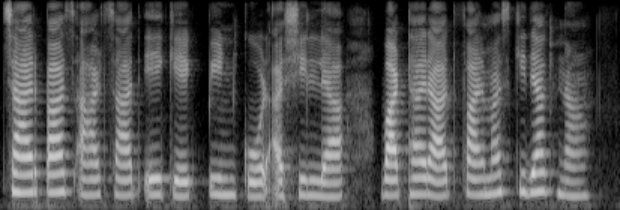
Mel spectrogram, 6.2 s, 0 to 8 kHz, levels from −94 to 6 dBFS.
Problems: background sounds at intervals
